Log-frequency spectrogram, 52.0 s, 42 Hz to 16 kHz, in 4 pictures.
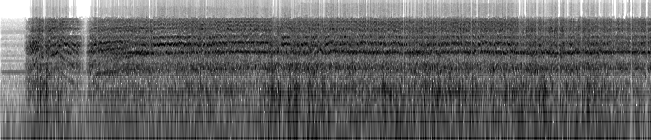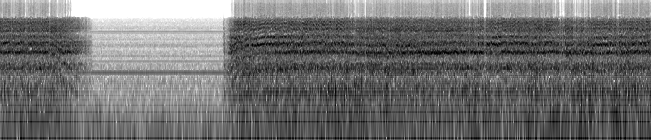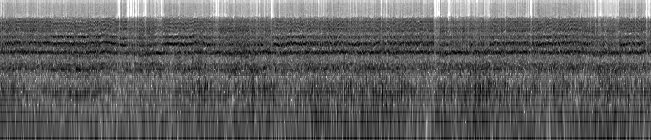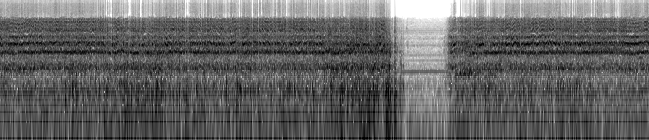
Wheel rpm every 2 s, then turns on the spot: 70, 190, 220, 230, 230, 230, 230, 40, 20, 210, 220, 230, 230, 230, 220, 220, 230, 230, 230, 220, 230, 230, 230, 110, 180, 230.
none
